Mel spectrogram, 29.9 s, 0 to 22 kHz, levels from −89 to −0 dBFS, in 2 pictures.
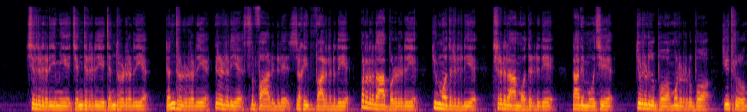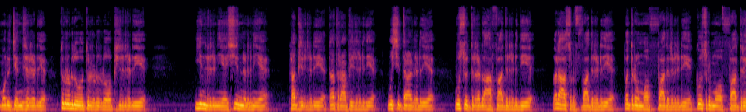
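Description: Compressed frames skipped at 15.75 s: the audio jumps forward by roughly 70 ms, which fits about three compressed frames lost from the file or rejected by the decoder as damaged.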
